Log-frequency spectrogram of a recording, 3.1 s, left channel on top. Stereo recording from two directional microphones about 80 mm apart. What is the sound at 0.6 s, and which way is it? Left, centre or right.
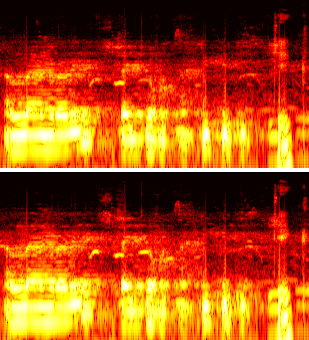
Speech, centre.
